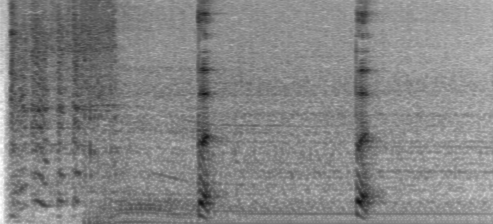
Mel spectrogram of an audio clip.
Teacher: The b sound is voiced. We turn on our voice. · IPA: /b/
